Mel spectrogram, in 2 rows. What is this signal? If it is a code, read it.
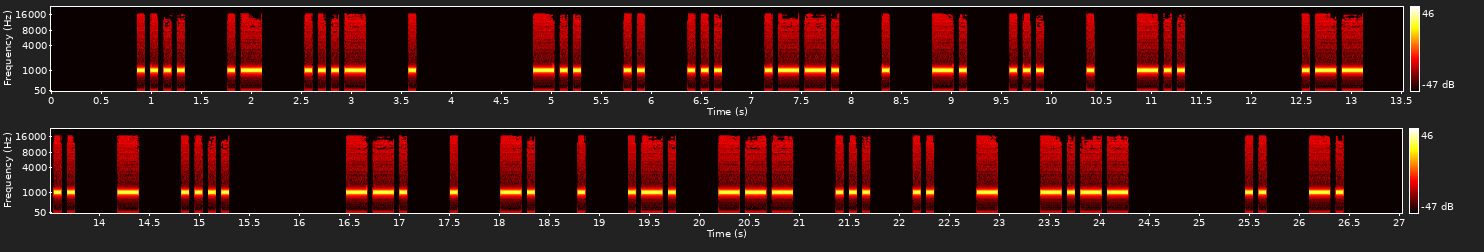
Morse code, heard as a keyed tone, about 18 wpm, spaced as for 12 wpm, 1000 Hz. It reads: HAVE DISPENSED WITH GENEROSITY IN
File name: 2025-11-08-12wpm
